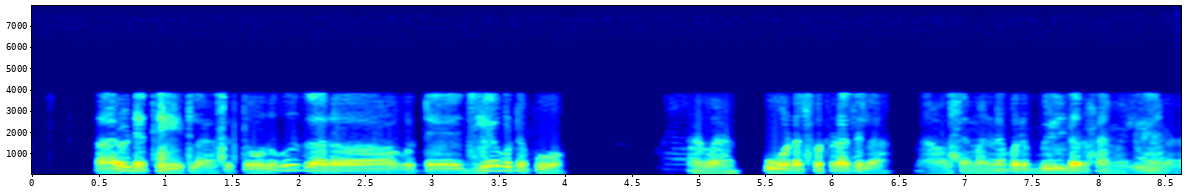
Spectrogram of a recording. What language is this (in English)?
Odia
